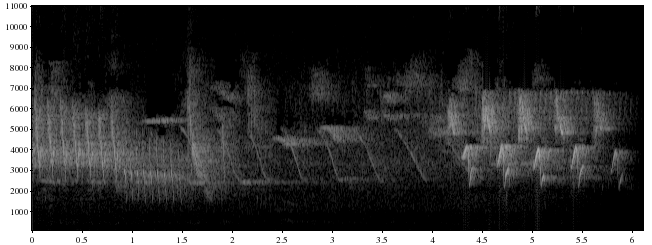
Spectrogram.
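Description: Small birds chirping and trilling in quick, high repeated phrases, thinning out in the middle and picking up again about four seconds in, then cutting off abruptly just before the end.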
